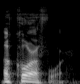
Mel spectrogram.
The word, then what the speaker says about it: Okorafor: You just need an extra syllable. Okorafor.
